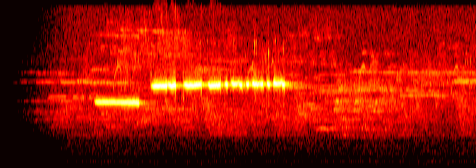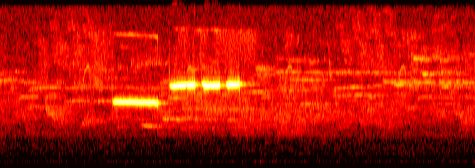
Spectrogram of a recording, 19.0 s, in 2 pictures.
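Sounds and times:
white-throated sparrow whistled song: 1.9 - 5.8, 11.8 - 14.5.

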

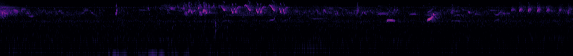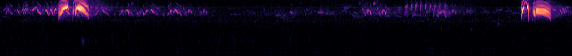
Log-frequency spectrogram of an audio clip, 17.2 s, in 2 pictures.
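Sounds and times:
Willow Flycatcher calling: 9.4 - 10.0, 16.4 - 16.9.

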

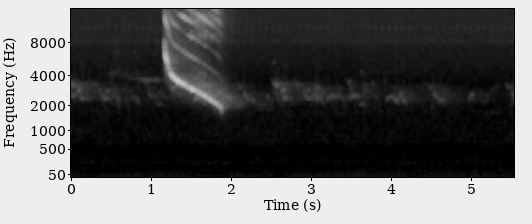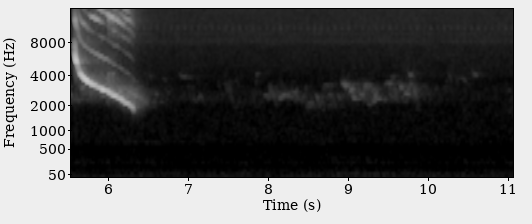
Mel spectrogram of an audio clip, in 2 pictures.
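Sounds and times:
Northern cardinal singing slurred whistles: 1.2 - 1.9, 5.6 - 6.4.

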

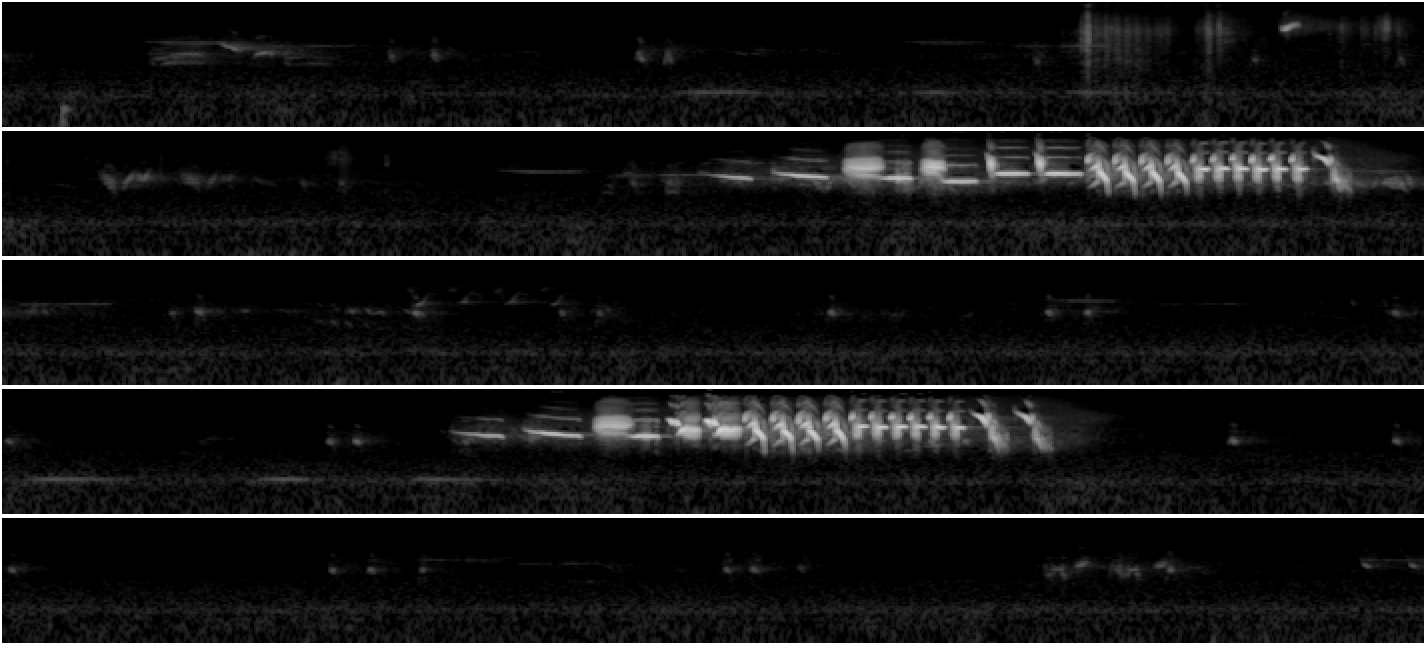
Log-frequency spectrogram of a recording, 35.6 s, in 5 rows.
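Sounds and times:
vesper sparrow calling: 10.7 - 13.8, 23.6 - 26.6.

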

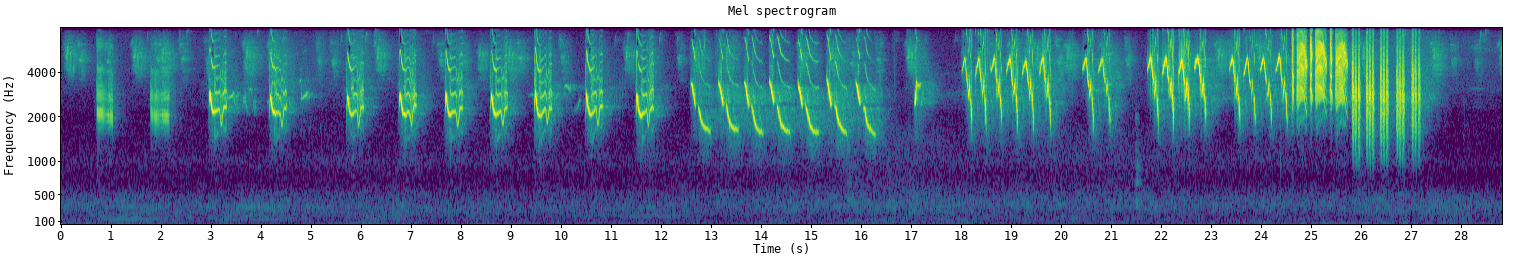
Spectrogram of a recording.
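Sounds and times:
northern mockingbird song: 3.0 - 5.0, 5.7 - 12.0, 12.6 - 16.4, 17.0 - 17.4, 18.0 - 27.2.

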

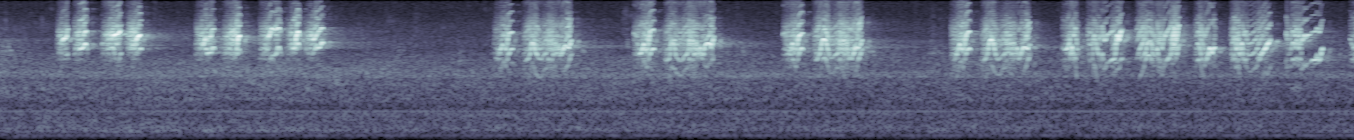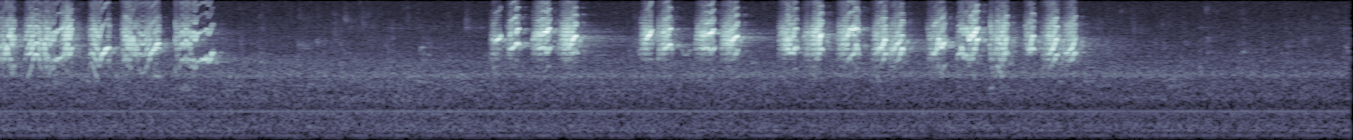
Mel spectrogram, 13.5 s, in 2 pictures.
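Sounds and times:
barn swallow song: 0.0 - 1.8, 2.5 - 8.0, 9.2 - 12.4
faint hum: 0.0 - 13.5.

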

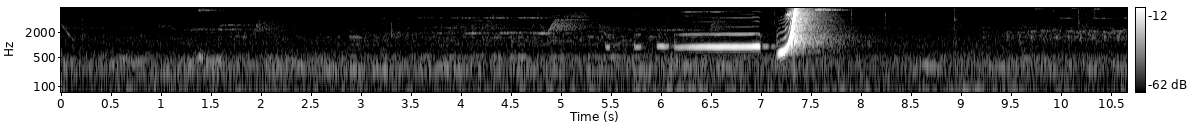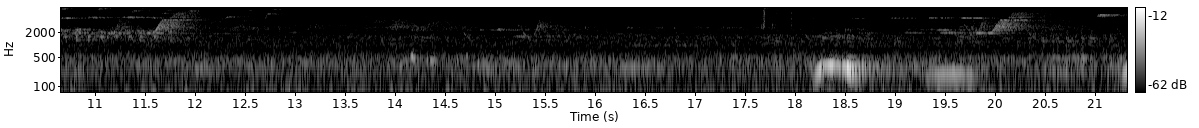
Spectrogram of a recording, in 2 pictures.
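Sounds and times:
Eastern whipbird whip-crack song: 6.4 - 7.8.

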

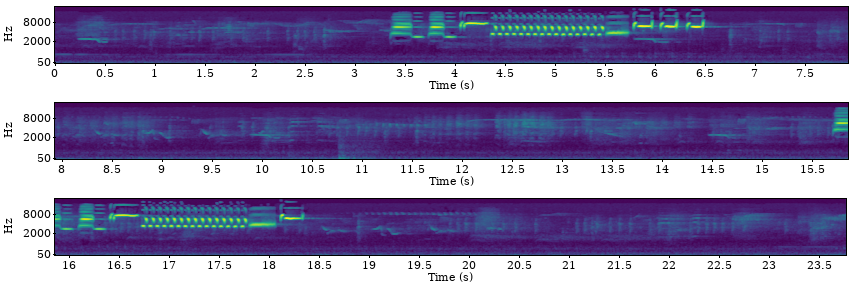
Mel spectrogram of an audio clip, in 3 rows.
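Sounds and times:
song sparrow singing: 3.4 - 6.5, 15.7 - 18.4.

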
